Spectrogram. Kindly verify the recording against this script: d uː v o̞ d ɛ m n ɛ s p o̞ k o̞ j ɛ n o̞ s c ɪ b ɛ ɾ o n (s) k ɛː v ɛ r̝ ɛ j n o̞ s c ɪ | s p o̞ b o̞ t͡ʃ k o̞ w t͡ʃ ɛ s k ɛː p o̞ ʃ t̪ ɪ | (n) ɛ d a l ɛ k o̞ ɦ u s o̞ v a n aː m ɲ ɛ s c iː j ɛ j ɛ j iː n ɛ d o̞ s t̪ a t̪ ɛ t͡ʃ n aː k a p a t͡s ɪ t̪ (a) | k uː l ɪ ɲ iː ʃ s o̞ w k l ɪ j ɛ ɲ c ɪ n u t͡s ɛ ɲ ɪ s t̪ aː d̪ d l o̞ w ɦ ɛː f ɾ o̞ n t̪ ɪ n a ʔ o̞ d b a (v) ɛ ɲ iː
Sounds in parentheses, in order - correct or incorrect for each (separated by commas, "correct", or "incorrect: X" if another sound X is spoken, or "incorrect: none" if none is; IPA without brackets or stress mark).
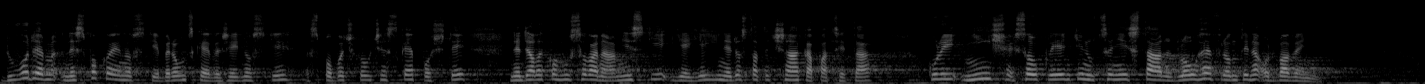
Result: correct, correct, correct, correct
